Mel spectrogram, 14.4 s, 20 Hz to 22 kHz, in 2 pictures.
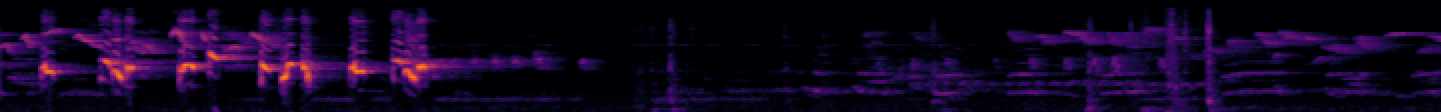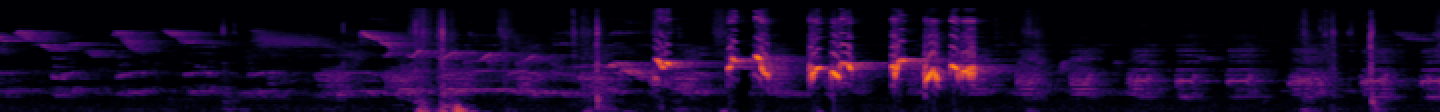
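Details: Yellow-vented bulbul singing actively, recorded 29 August 2024. Two spells of loud, rapid, bubbly, warbled notes frame a stretch of thin, high, repeated twittering, with a brief low thump midway.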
